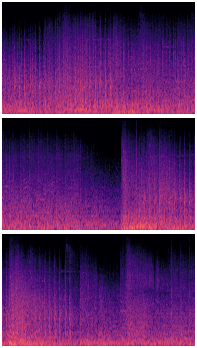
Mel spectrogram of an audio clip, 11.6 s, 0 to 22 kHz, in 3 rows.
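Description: Relentless tank and anti-tank gunfire in Company of Heroes, with a Pershing and Sherman trading shots against an 88: continuous rattling bursts, heavy booms and explosions forming a loud, dense battle din with commentary beneath.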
